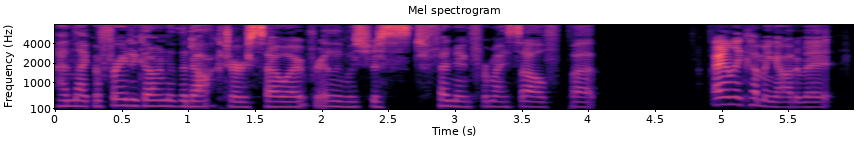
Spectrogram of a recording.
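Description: A young woman co-hosting a podcast in casual chat, her voice raspy and hoarse from a sore throat, chatty with lots of fillers. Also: lowish voice, fairly even intonation, brisk, no echo. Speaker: podcast co-host.

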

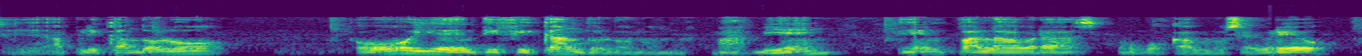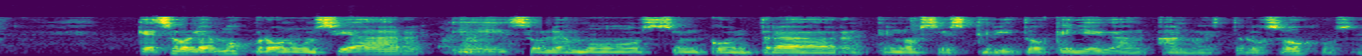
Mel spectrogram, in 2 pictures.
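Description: A man teaching an online Hebrew lesson, slow and deliberate, repeating each word three times so it sinks in. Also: on the low side, slight background noise. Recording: dull lo-fi recording.

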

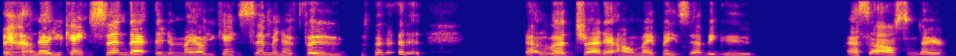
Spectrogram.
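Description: A middle-aged woman from South Carolina with a Carolina Southern accent hosts a livestream from a webcam in a small room at home. Her mid-range voice is steady and her pace measured with long pauses as she chats casually with viewers and responds to them in a rambling, folksy, colloquial way.

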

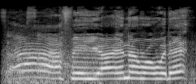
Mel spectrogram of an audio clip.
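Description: A man's voice: very high voice, flat delivery, a bit bright, a little hiss or hum. A man hosting a casual street interview, hyped and slangy, joking with his guests outdoors. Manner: hyped slangy banter, quick laughs. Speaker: street interviewer and YouTuber host.

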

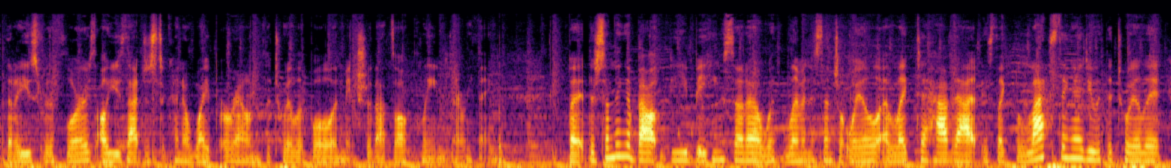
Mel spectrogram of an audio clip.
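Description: Chatty woman with a gravelly voice. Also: lowish voice, quick pace, music in the background. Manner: chatty, with many fillers. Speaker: vlogger, stay-at-home mom. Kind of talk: casual voice-over narration. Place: bedroom at home.

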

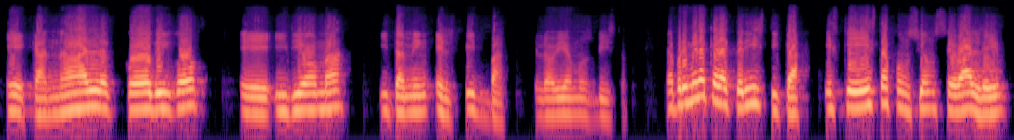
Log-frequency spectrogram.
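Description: A man's voice: medium pitch, mellow. A young man with an Ecuadorian Spanish accent, teaching a class over a video call, explaining and dictating notes with frequent fillers and rhetorical checks. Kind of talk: online class lecture.

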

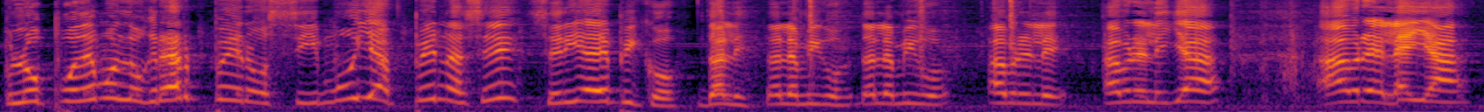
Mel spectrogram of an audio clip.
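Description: A man giving energetic gameplay commentary, talking straight to his viewers. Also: extremely high pitch, brisk. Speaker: gaming YouTuber.

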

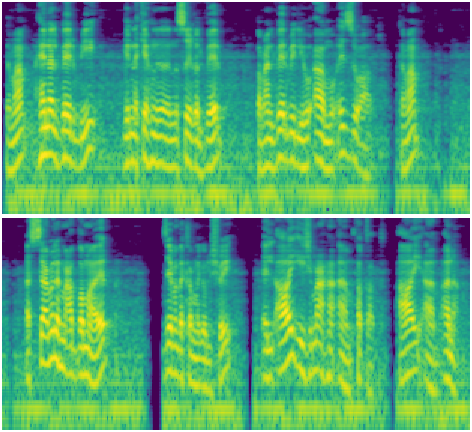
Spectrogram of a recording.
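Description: A man's voice: medium pitch, lively intonation, slight background noise. Man teaching English grammar. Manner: checks in with a frequent "tamam?" and repeats each point slowly; reads English examples slowly, then translates. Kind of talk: grammar lesson explained in Arabic.

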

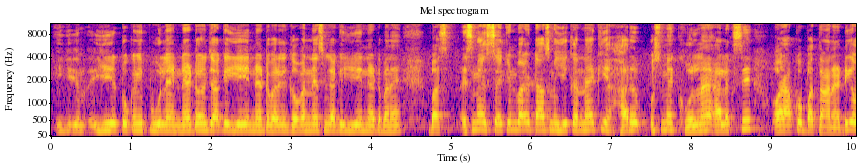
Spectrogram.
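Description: Mellow-voiced man walking through a tutorial. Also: high voice, slight background noise. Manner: chatty, repeats "ठीक है" and addresses viewers as brothers. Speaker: crypto tutorial YouTuber. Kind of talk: casual screen-recorded walkthrough.

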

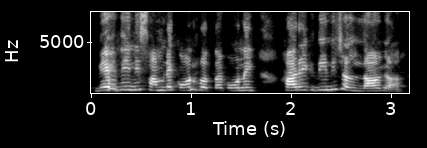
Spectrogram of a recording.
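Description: A woman's voice: high voice, fast talker, no echo, studio quality, natural voice. A woman acting a mother-in-law sharply scolding her daughter-in-law in a family drama.

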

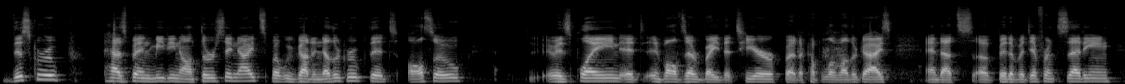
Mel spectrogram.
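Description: A man with an ordinary mid-range voice running a tabletop game for a live stream. He talks in a halting way, restarting phrases and filling gaps with "uh". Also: medium pitch, fairly bright tone. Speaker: game master.

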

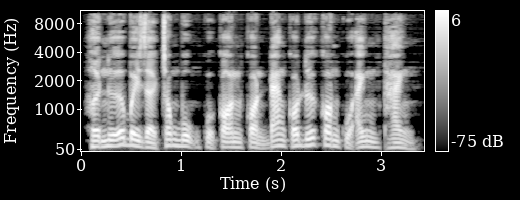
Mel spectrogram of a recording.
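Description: A man's voice: medium pitch, lively intonation, fast, darkish tone, breathy edge, no echo. A man reading the lines of a frightened, tearful young pregnant woman in a spoken story. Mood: pleading. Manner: pleading.

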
